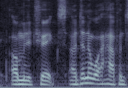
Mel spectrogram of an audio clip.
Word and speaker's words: Omnitrix: I'm in The Matrix almond tricks okay I'm actually trying to say it properly Omnitrix I don't know what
